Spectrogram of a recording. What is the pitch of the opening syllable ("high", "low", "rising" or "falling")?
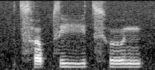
low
